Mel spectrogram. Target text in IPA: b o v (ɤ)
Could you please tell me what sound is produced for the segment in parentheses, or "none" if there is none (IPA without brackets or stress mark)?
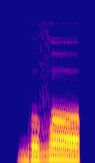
ɔ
